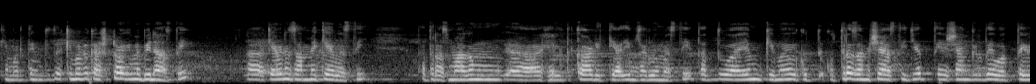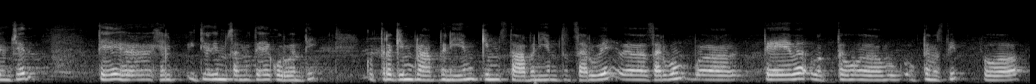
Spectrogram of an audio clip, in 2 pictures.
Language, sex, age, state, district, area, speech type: Sanskrit, male, 18-30, Kerala, Idukki, urban, spontaneous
